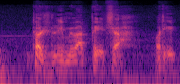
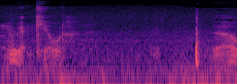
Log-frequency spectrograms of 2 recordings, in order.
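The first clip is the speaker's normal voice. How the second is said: normal talking voice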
